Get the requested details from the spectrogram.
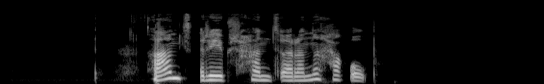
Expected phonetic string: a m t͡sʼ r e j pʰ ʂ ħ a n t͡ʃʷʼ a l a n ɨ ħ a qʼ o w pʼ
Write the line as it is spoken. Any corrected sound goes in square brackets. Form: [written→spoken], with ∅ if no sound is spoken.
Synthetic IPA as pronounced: a m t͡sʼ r e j pʰ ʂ ħ a n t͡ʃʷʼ a [l→ɾ] a n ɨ ħ a qʼ o w pʼ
